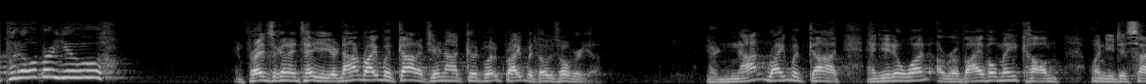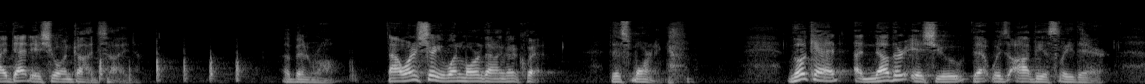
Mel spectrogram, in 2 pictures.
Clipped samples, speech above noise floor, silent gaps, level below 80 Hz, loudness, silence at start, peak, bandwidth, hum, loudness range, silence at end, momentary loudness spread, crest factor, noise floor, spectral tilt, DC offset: under 0.1%; 40 dB; none; -64 dBFS; -23 LUFS; 0 s; -6 dBFS; 8 kHz; none; 6 LU; 0.45 s; 18 LU; 18 dB; -63 dBFS; -5.5 dB/octave; under 0.1%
